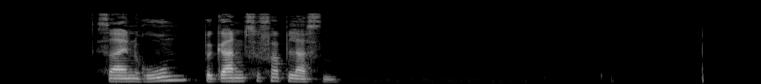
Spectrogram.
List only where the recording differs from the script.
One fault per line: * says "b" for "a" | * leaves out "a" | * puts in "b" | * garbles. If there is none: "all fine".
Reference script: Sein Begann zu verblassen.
* puts in "Ruhm"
